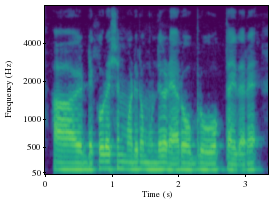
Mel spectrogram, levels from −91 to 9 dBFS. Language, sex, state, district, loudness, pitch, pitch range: Kannada, male, Karnataka, Bangalore, -15 LUFS, 110 Hz, 105-115 Hz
